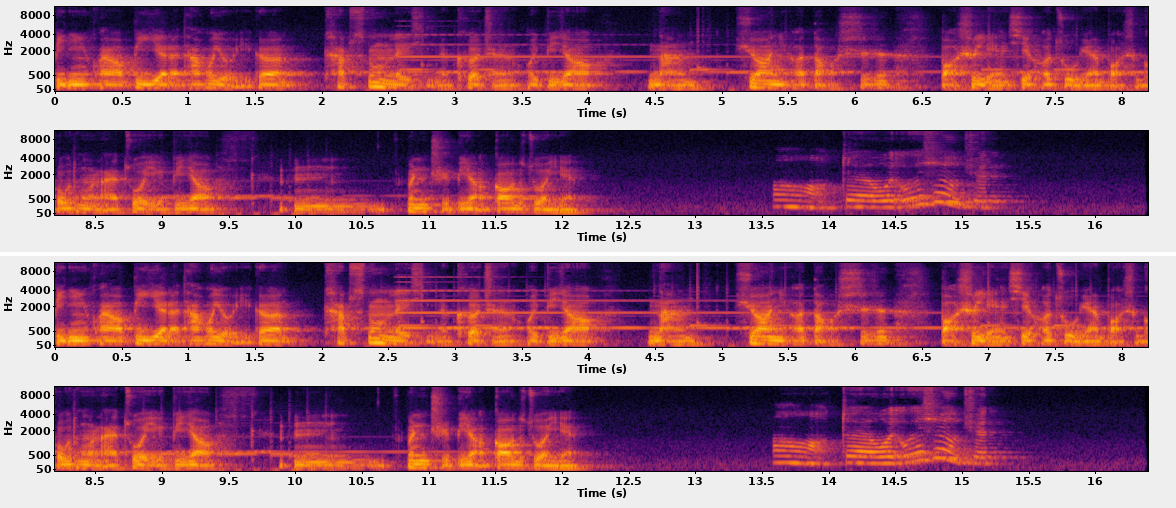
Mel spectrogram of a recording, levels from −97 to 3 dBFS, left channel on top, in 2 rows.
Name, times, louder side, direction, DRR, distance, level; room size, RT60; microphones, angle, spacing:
voice 1, 0.0-9.5 10.0-12.2, right 2 dB, 25° right, 0.8 m, -21 dB
sound 1, 2.3-3.9 4.5-6.0 6.7-8.2 8.9-10.4, right 2 dB, 85° right, 1.4 m, -38 dB
sound 2, 2.6-11.6, right 8 dB, 65° right, 1.6 m, -38 dB
voice 2, 13.6-15.2, right 3 dB, 50° right, 2.6 m, -28 dB
14.5 x 9.6 x 9.5 m
head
